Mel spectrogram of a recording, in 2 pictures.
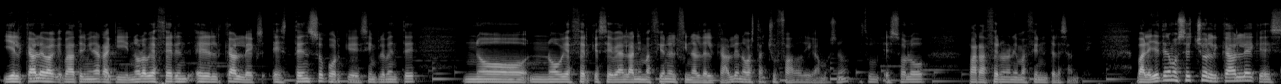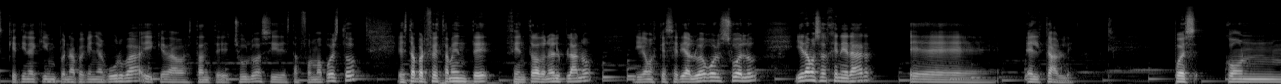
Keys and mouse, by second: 1.3-2.6 right drag, 3.2 right click, 4.5 right click, 5.2-6.9 right drag, 7.2 right click, 14.1-16.5 middle drag, 17.2 KP_1, 20.9 middle click.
